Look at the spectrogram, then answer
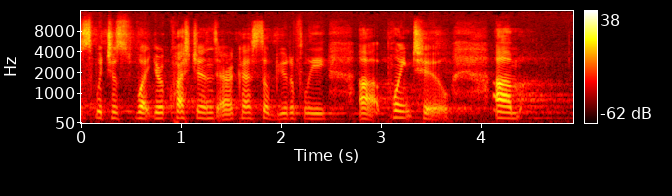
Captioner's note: none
